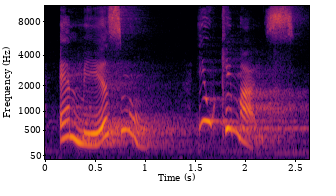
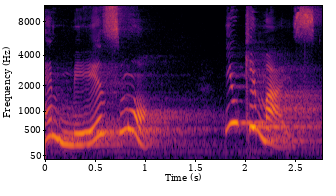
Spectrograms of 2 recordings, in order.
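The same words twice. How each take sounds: First: Amazed, then eagerly curious; exclaim then ask. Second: "É mesmo?" drawn out slowly in admiration, "E o que mais?" higher and louder; slow exclamation then question. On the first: Teacher reading the fox's friend, amazed then asking. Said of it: "Vamos à segunda frase". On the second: Teacher showing the class amazement then a question, slowly. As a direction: stretch the wonder, then pop the question. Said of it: "ela exclama, ela admira". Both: Shown as a demonstration.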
